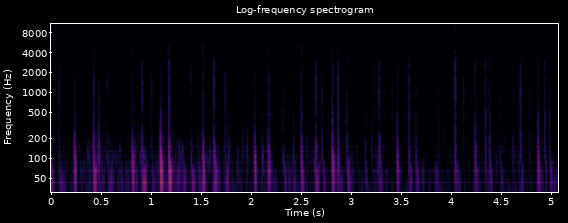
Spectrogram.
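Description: Long dark nails scratch and tap the large, thick, waxy green leaves of an orchid plant with exposed aerial roots, held close to the microphone. Quick, dry clicks and scratchy rustles come in a dense, irregular stream, each short with a bright crackly edge over a soft low thump.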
